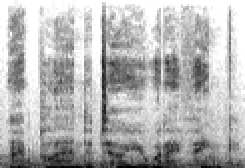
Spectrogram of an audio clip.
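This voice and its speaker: A very low-voiced, gruff monster hunter from a video game. He stays unflappable and dryly witty, while prominent music plays behind him. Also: normal speed. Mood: deadpan. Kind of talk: video game dialogue acting.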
